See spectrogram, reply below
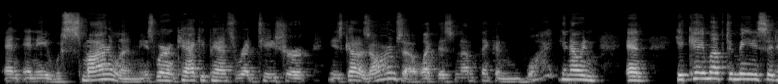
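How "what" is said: high, soft "what?"; hushed, high-pitched astonishment; stunned disbelief. Retold or imitated. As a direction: replay a quiet double take. Retelling surprise at seeing her idol.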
